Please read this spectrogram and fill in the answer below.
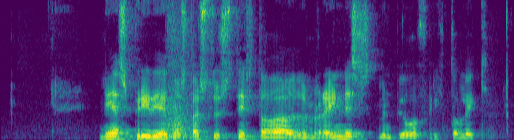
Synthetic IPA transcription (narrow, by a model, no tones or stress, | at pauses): nɛːspʰɾiːðɪejt̪nast̪ajr̥st̪ʏst̪ɪr̥t̪aðaːððʏɾʏmreːjnɪsmɛnpjoːwðafɾiht̪awleːjcɪn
